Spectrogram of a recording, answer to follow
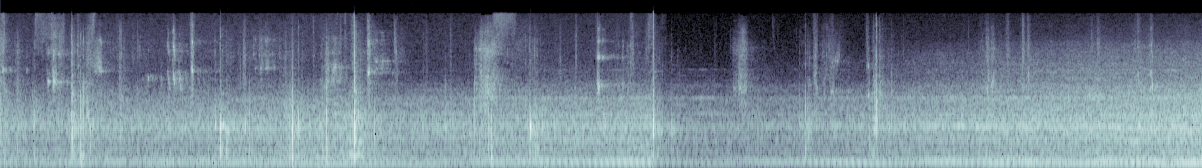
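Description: Tennis rally on a hard court: a string of sharp racquet-on-ball hits and bounces, roughly one a second, ending about seven seconds in. Near the end, crowd noise swells as the match point is won.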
